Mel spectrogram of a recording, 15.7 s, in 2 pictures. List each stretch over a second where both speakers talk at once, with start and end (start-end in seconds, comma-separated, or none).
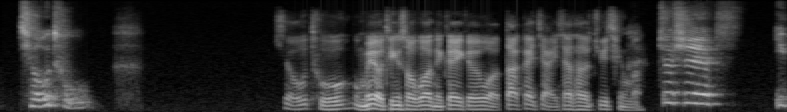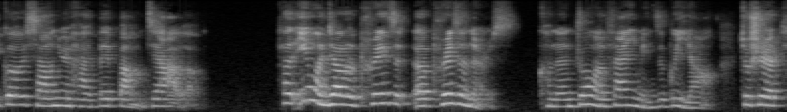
none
